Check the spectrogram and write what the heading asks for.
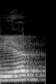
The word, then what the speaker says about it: heir: ওটা হেয়ার নয়, সরি, ওটা এয়ার উচ্চারণ হয়, HEIR উচ্চারণ হচ্ছে এয়ার, মানে হচ্ছে উত্তরাধিকারী।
